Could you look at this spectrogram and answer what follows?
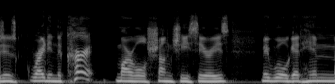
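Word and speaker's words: Shang-Chi: these yeah we'll do uh i'm going to pronounce this wrong the shung chai movie is that coming up next so close oh shangshi hopefully they teach me during the movie how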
